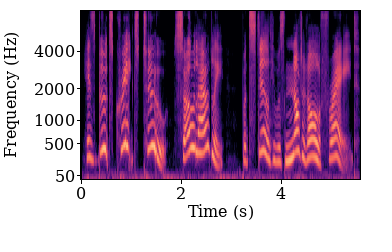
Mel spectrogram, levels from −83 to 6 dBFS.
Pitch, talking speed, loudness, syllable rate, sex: 305 Hz, 150 wpm, -16 LUFS, 3.4 syllables/s, female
